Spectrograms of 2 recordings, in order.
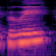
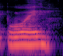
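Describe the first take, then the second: First: It is said with two syllables, boo-ee. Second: It is said with one syllable, like boy. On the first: This is the American way of saying it. "Americans say buoy" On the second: This is the Australian way of saying it. "We say boy down under"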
